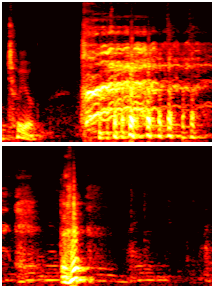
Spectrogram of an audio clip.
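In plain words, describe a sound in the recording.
A middle-aged man laughs heartily.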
